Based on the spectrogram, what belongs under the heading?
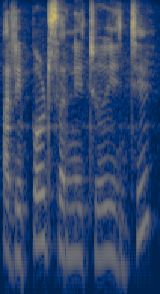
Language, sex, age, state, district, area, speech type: Telugu, female, 45-60, Telangana, Peddapalli, urban, spontaneous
